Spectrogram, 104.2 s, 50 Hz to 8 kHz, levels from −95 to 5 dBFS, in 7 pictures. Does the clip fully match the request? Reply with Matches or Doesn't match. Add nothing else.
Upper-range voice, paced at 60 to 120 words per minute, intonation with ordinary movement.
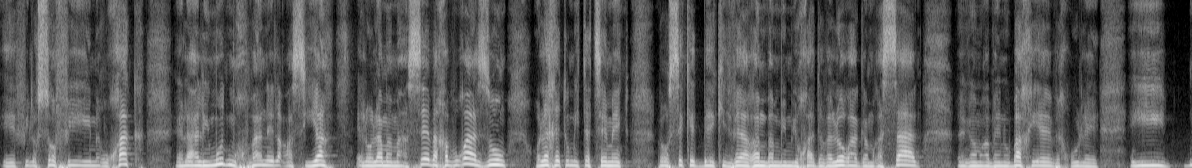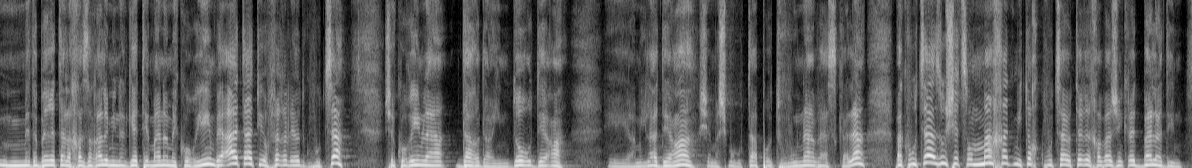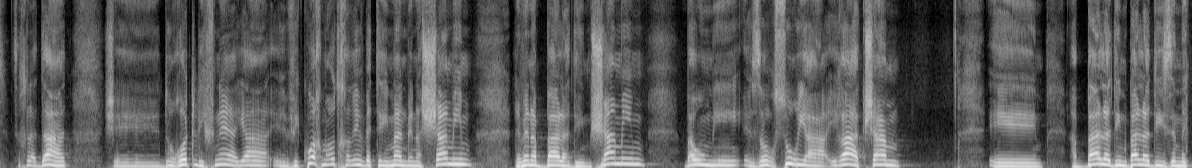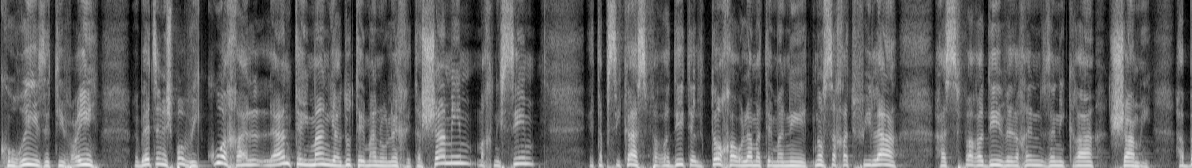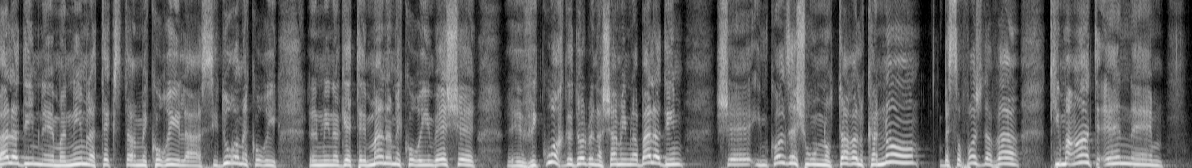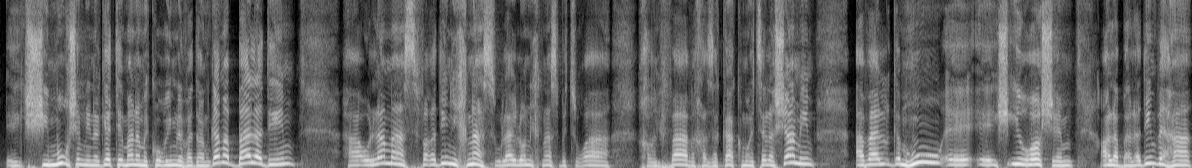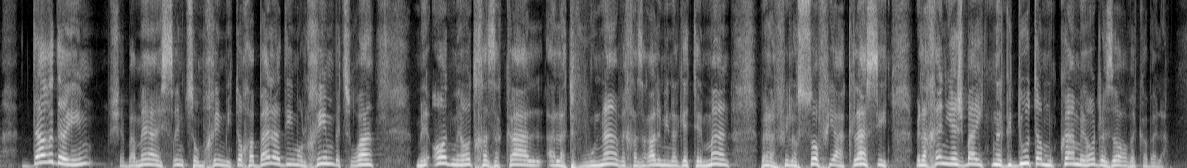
Matches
